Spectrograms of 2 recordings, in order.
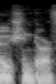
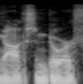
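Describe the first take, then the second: First: The name begins with an 'ocean' sound. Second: The name begins with an 'ox' sound. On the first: The speaker calls it right. "Oceandorf is how you say it" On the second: The speaker calls it wrong. "I was saying Oxendorf yesterday"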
